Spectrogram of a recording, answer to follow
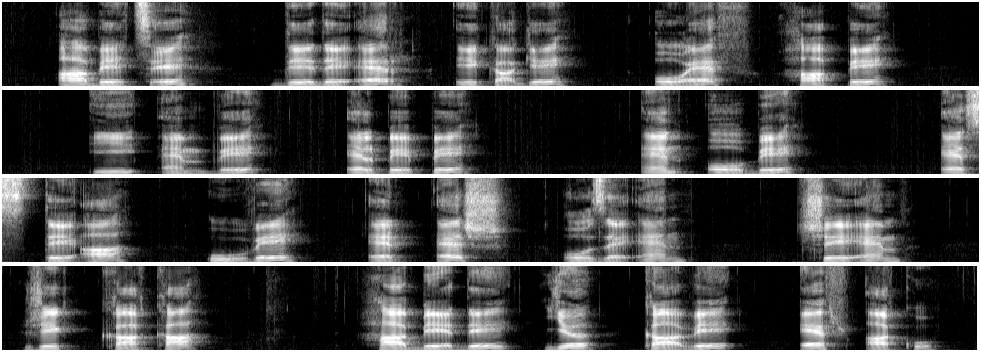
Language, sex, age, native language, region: Slovenian, male, 18-29, Slovenian, Savinja region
